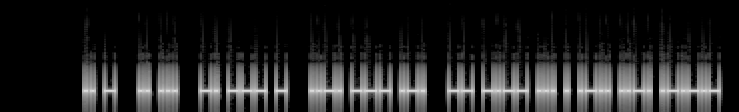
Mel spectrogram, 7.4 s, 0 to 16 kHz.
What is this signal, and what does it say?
Morse code, heard as a keyed tone, about 34 wpm, 700 Hz. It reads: IT IS NOT FOR MYSELF.
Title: Sentences from Top 1300 Words 35wpm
